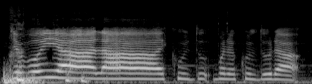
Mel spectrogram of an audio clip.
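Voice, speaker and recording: A woman's voice: sits high, steady tone, unhurried, lo-fi sound, faint music behind. A woman playing a tabletop game, casual and easygoing, often asking questions. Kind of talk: casual chat.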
